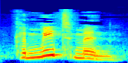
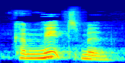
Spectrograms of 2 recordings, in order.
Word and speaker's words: commitment: B, commitment. C, recipe. Và D, instrument. Vậy chúng ta khoanh vào B, commitment. Vậy commitment có trọng âm 2.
